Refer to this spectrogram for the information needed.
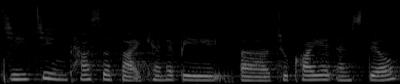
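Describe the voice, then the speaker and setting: A woman student asks her question slowly and hesitantly from far back in the room. Her mellow voice is faint and washed in hall reverb. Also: mid-range voice, fairly even intonation. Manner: quiet, hesitant question from the floor. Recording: distant in an echoey hall.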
